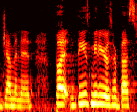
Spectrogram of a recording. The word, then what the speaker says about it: Geminid: By the way, it is Geminid, non Gemini. I was going to ask you that because it is after the Gemini constellation, but it is pronounced Geminid.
